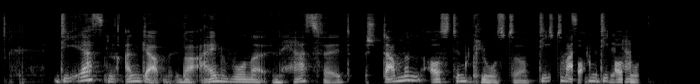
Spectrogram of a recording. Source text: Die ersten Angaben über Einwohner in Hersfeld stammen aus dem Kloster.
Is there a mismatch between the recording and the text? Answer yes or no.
yes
